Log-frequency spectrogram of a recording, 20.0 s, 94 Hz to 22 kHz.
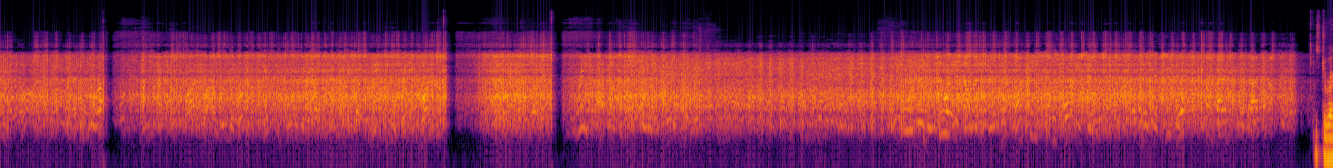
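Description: AM broadcast speech from distant medium-wave stations playing through the C.Crane CC Skywave portable radio's small speaker. The sound is thin and narrow, with no bass. It cuts out three times for a moment as the radio mutes while being tuned up the dial in steps from 580 to 610.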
